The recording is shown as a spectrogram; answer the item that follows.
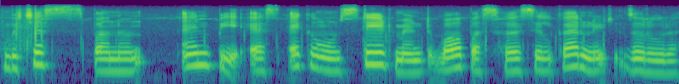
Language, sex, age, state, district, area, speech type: Kashmiri, female, 30-45, Jammu and Kashmir, Ganderbal, rural, read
